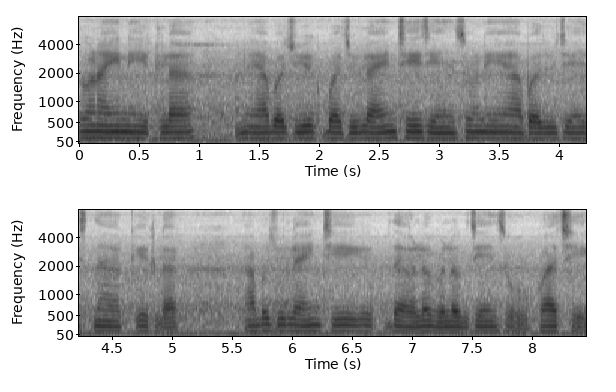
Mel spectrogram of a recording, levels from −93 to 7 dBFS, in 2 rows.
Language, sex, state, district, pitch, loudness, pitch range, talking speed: Gujarati, female, Gujarat, Gandhinagar, 135 Hz, -17 LUFS, 125-140 Hz, 190 wpm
